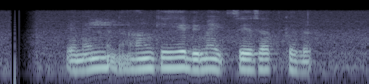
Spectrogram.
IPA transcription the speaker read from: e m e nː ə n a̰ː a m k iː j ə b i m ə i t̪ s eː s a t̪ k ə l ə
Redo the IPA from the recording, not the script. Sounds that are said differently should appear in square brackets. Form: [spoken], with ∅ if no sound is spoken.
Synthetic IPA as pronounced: e m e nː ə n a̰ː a [ŋ] k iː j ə b i m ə i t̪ s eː s a t̪ k ə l ə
